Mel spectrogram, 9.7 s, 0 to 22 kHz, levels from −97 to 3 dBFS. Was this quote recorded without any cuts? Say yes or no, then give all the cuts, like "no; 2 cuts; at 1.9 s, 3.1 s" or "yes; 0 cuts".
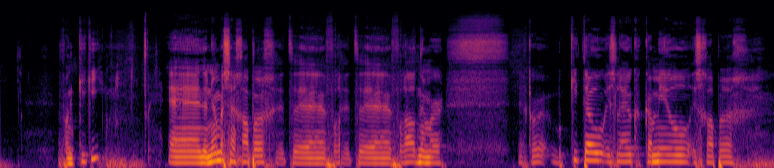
no; 2 cuts; at 4.2 s, 6.6 s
